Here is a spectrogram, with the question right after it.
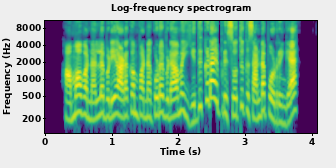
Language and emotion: Tamil, angry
